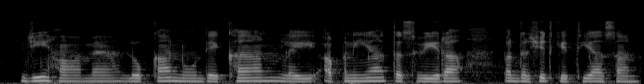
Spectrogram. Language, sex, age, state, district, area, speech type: Punjabi, male, 18-30, Punjab, Firozpur, urban, spontaneous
